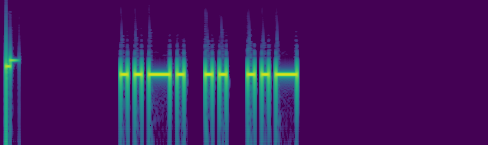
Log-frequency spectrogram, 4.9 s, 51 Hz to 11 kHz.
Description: Morse code, heard as a keyed tone, about 17 wpm, 700 Hz. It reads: FIU
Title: USA Call Sign Postfixes - 3 Letters 17wpm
